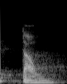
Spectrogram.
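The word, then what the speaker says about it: τ: एक चीज याद रखें इसका जो सिंबल होता ना व ऐसा होता है यह यह प्रोनाउंस किया जाता है टाउन ठीक और इसकी जो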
